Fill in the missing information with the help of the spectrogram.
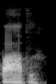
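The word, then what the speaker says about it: ו: 바브. 바브예요. 이렇게 쓰 보여 줄게요. 자, 보세요. 자, 요렇게 좀 왔다가 쭉 내려와요. 맞나요? 이게 뭐라고요? 바 바브. 그래서 바프라고도 하기를 하는데 보통 발음은 바브라고 하고 숫자값은 몇일까요?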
